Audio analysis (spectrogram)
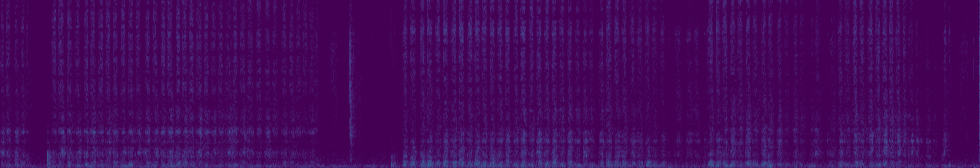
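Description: A pink colored pencil held in the fingers shades a flat white paper mandala coloring page lying on a table, rubbing it in short back-and-forth strokes. The result is a steady, bright, papery scratching with a fast rhythm, broken by brief pauses around the first second, near the fifth and sixth seconds, and near the tenth.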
